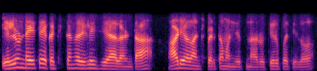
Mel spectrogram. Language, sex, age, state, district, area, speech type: Telugu, male, 18-30, Andhra Pradesh, Chittoor, urban, conversation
